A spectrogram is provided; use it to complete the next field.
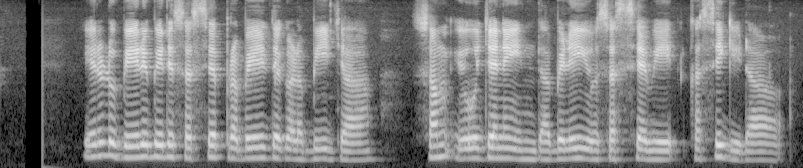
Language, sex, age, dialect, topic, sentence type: Kannada, female, 25-30, Coastal/Dakshin, agriculture, statement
